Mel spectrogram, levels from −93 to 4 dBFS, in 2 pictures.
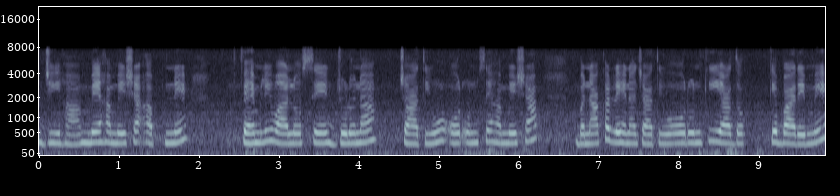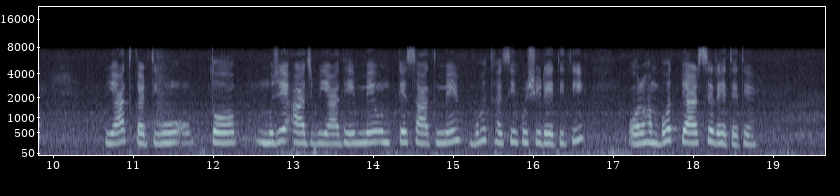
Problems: background sounds at intervals, low volume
